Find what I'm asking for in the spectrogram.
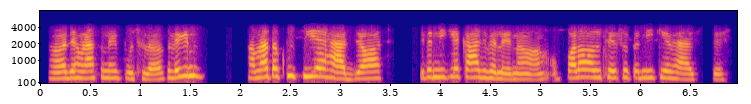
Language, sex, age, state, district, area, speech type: Maithili, female, 30-45, Bihar, Supaul, urban, conversation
